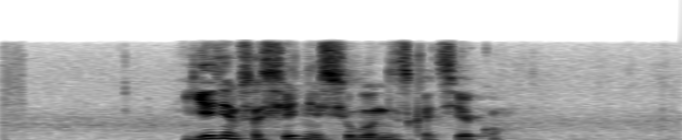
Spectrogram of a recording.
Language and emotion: Russian, neutral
